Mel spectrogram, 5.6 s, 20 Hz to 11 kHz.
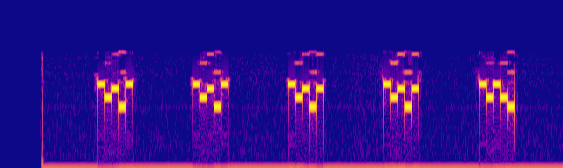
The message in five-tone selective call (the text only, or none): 85738 85738 85737 85737 85853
